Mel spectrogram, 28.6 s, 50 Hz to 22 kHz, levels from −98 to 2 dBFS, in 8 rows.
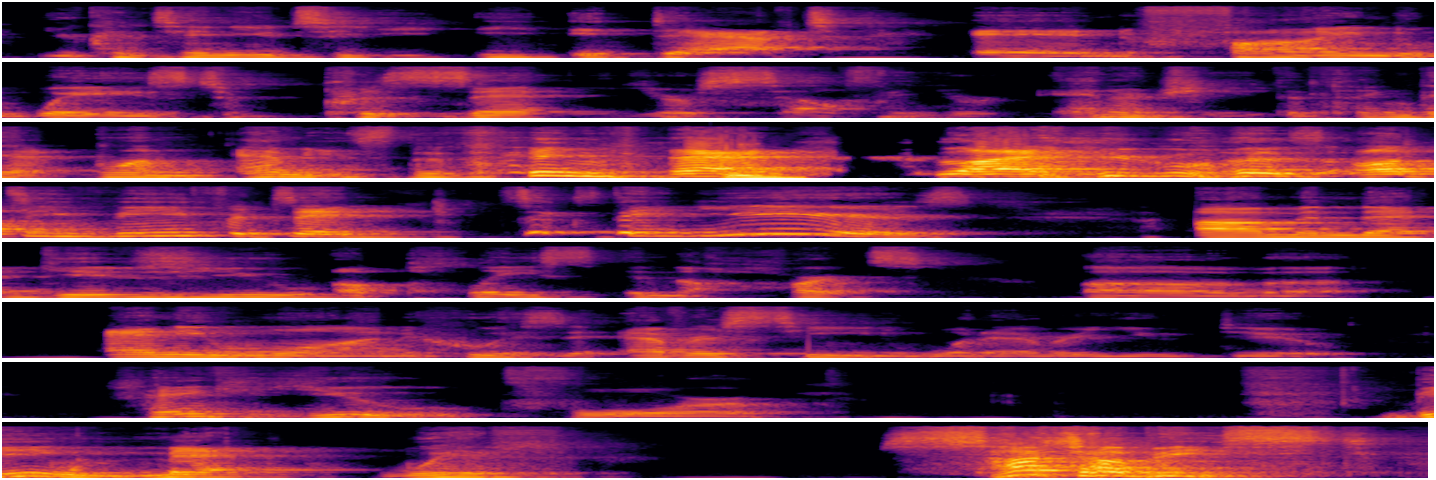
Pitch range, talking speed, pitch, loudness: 120-170 Hz, 125 wpm, 135 Hz, -19 LUFS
